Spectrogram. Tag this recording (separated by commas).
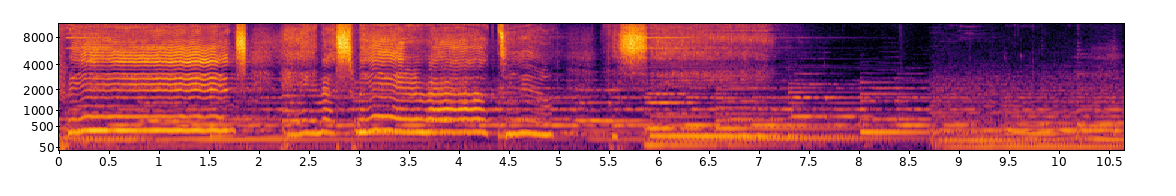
male singing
